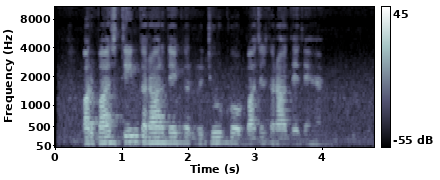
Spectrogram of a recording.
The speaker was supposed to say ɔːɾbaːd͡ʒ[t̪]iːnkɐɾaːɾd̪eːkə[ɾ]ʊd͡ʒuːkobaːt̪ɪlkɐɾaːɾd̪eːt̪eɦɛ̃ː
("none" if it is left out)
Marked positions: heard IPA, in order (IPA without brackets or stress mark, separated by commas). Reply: t̪, ɾː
